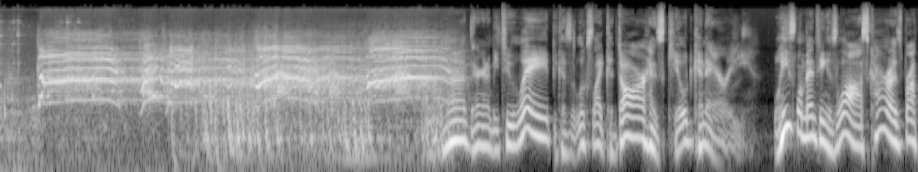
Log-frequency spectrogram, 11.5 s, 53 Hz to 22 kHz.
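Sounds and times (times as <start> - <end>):
woman's piercing magic scream in film clip: 0.5 - 5.7
speech: 5.6 - 11.4.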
